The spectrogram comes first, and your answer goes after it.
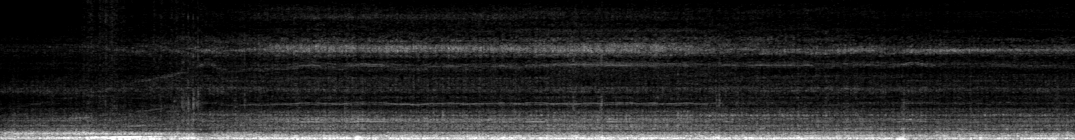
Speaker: That sound means it's grinding the soybeans.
